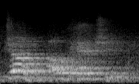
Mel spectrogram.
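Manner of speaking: loud, high, slowed call from the water; daddy calling out. Pretend. Daddy in the water urging his child, loud coaxing call. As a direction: coax the child to leap, loudly.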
